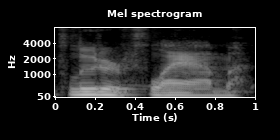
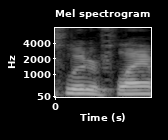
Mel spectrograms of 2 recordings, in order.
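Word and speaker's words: Fflewddur Fflam: Jetser mentioned Fluter Flam, which is how I pronounce it. It's got multiple F's in it.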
